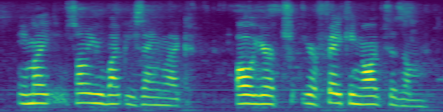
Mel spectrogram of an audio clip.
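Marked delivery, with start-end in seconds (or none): none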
